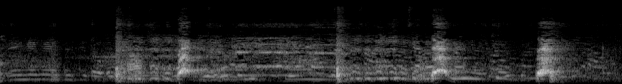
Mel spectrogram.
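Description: A dog barking about four times, short barks roughly a second apart starting about two seconds in, over faint voices.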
